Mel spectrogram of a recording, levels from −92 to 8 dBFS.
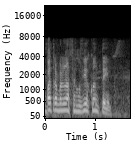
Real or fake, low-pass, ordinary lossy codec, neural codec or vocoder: real; none; none; none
